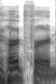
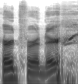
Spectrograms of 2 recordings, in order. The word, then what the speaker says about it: Hertford: Why did I add an extra syllable to the end of it? It's just Whit Hertford. I said Hertforder.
